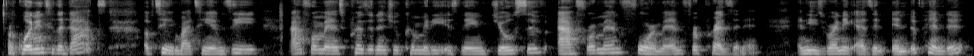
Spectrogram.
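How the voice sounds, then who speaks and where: Playful New York woman co-host, lowish voice. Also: a little fast. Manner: laughing, playful, reads news items aloud. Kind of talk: casual morning show banter and news reading.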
